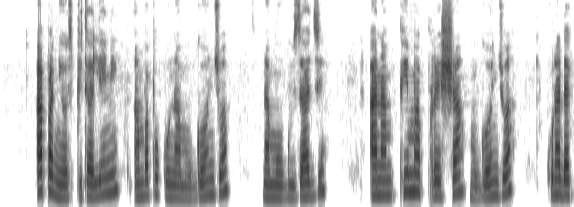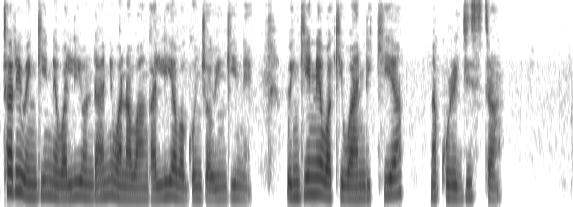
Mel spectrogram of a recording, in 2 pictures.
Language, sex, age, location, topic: Swahili, female, 25-35, Nairobi, health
